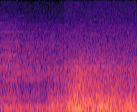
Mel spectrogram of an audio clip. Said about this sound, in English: The rain is coming. You see? Yeah.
